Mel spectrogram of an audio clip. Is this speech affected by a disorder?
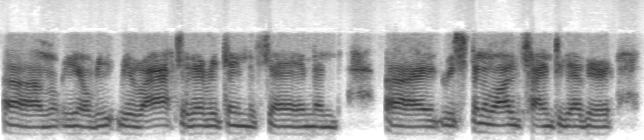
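Yes: spinal muscular atrophy type 2.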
